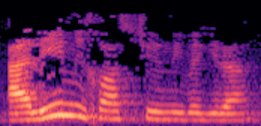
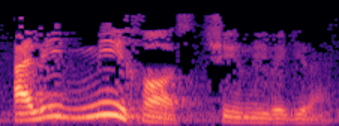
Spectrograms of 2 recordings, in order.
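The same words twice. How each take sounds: First: The stress falls on the word علی. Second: The stress falls on the word میخواست. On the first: Nobody expected this person to want to buy sweets. "اگر شما بر روی کلمه علی تمرکز بکنید و تکیه صداتون رو ببرید اونجا، اینطور بگید" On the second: He wanted to before but no longer does. "این تکیه رو ببرید روی میخواست"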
